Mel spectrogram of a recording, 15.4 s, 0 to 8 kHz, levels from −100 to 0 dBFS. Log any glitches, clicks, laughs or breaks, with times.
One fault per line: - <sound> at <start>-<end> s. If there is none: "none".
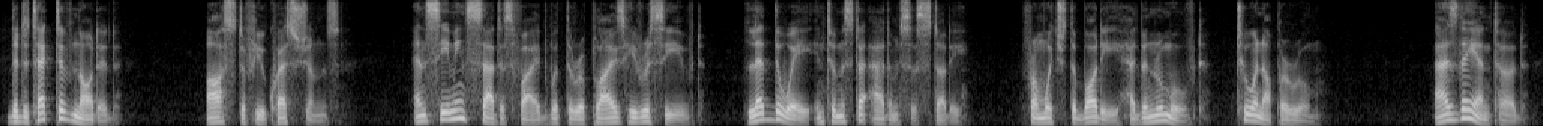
none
